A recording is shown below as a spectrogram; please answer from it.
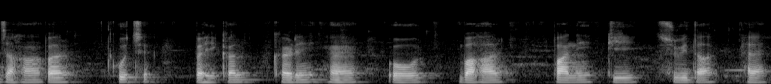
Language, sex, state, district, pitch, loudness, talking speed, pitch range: Hindi, male, Rajasthan, Churu, 105 Hz, -23 LUFS, 95 wpm, 105-110 Hz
